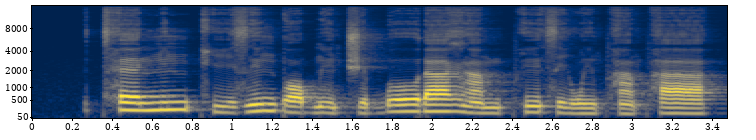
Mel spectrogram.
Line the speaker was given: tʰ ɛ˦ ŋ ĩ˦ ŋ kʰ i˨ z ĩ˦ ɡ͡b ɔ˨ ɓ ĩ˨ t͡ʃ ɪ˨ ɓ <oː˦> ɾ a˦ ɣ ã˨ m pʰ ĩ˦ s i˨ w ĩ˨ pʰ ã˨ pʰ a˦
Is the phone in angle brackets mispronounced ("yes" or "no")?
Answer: no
